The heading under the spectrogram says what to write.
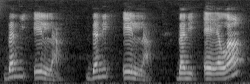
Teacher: Normalmente, em espanhol, eles não abrem muito a vogal E, assim, E. Pensem comigo em alguém que se chama, aqui no Brasil, de Daniela. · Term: bem fechadinha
